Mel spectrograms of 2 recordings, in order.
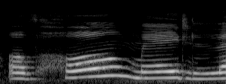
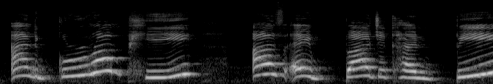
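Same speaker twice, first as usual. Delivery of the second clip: ordinary delivery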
